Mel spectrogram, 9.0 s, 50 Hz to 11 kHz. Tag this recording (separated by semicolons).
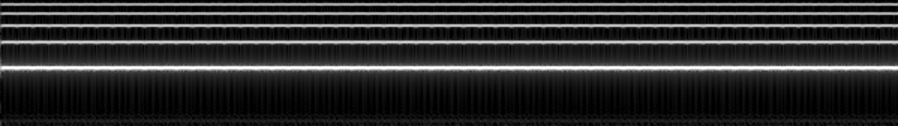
combo-organ; vibrato; string-emulation; analogue; vintage; 70s; electronic-organ; electric-organ; sample; analog; strings; transistor-organ; raw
